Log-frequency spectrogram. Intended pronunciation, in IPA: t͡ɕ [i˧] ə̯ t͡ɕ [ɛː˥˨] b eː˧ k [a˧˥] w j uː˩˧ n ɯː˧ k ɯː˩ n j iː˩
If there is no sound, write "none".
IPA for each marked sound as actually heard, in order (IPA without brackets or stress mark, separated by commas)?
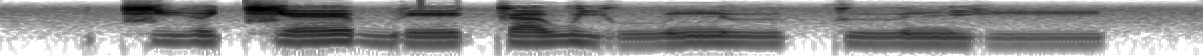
i˧, ɛː˧˥, a˧˥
